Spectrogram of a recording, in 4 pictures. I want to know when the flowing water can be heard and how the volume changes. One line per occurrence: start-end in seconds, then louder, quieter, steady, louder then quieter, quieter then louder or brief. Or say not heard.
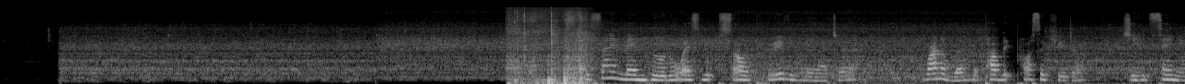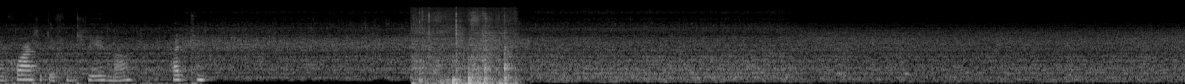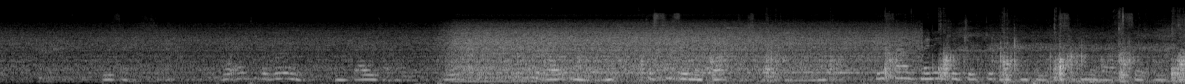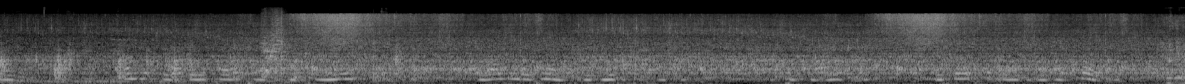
0.5-47.3 louder.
